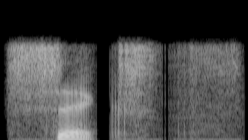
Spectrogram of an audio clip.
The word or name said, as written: sixths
